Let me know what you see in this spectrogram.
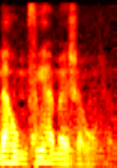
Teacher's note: مثال الصغير اللي فيه اظهار زي لهم فيها ما يشاءون، الميم ساكنة بعدها فاء ومتجانسين، الميم والفاء مخرجهم من الشفتين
